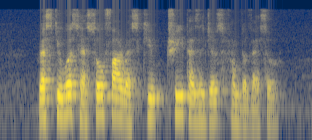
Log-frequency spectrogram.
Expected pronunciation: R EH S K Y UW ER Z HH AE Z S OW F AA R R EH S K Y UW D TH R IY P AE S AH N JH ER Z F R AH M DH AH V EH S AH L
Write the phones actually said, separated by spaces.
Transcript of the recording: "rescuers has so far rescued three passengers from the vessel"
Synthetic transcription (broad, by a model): R EH S K Y UW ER S HH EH S OW F AA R R EH S K Y UW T R IY P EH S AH JH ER S F R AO M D AH V EH S AH L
